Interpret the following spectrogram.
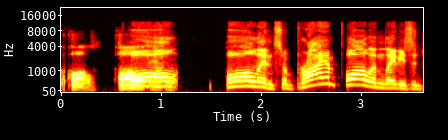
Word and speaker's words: Paulin: do you do it Paulin exactly the way it looks Paul Paul Paul Paulin so Brian pauland ladies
